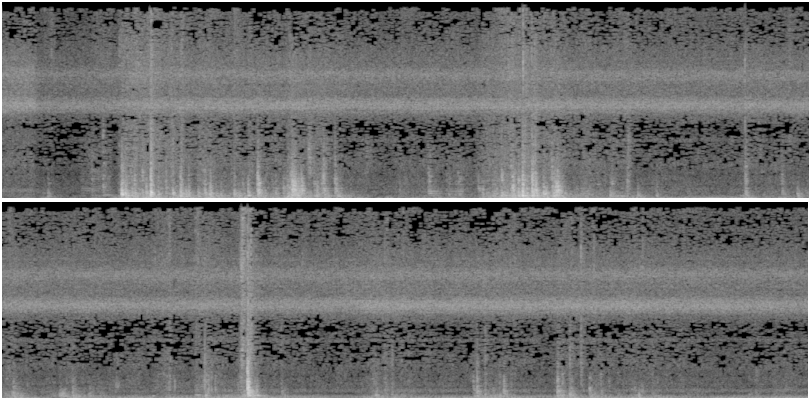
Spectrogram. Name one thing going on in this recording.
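Bamboo slats rattle and tap as a panel is fitted into a frame.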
